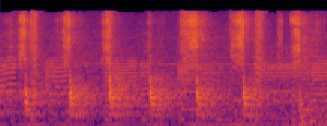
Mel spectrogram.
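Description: A chef's knife slicing an onion on a plastic cutting board, with repeated short taps of the blade on the board, over background music.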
